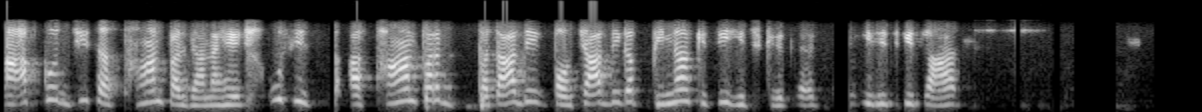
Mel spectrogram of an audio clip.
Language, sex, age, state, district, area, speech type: Hindi, female, 18-30, Uttar Pradesh, Pratapgarh, rural, conversation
